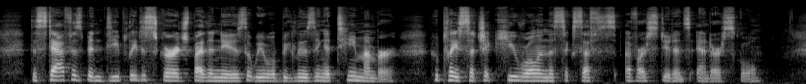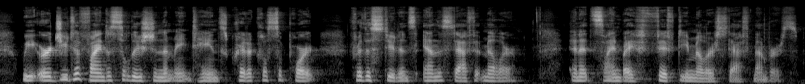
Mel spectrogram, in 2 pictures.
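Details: Adult speaker; normal voice.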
